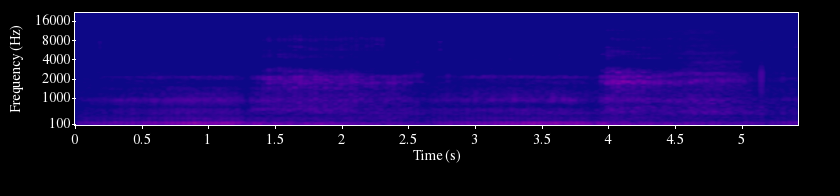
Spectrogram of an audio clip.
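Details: Male domestic cat purring steadily, a low continuous rumble pulsing with its breathing, swelling and fading in slow cycles with brief louder bursts, no other sounds.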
